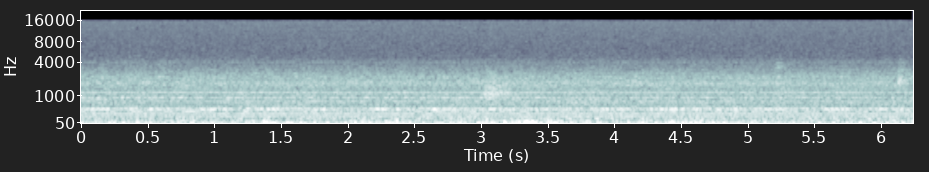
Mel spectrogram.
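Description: Steady room background noise: an even hiss and low rumble with a few faint steady hum tones running throughout, with no distinct events.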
